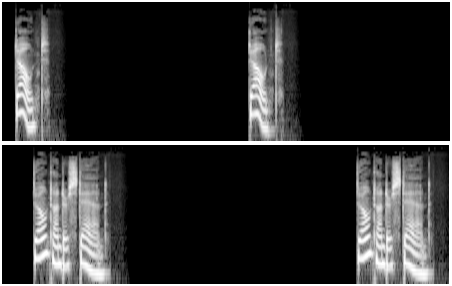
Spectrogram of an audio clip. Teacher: le mot don't a un son qui s'efface presque et qui devient une partie du mot suivant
